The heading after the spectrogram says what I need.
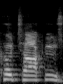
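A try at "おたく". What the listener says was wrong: Oh, it's otaku, not kotaku. Otaku.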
